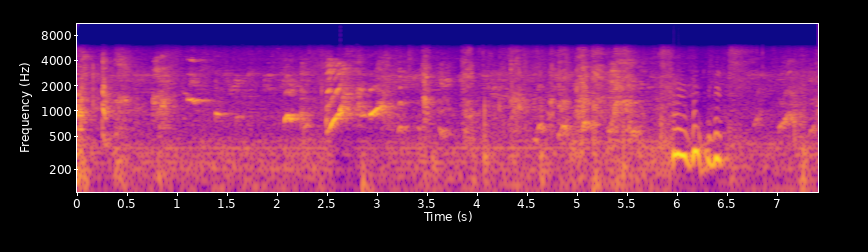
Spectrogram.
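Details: Precious, a female beagle indoors after a rainy walk, being dried off with a towel; short rising whimpering yelps and brief tonal cries, with people talking over and around her.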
